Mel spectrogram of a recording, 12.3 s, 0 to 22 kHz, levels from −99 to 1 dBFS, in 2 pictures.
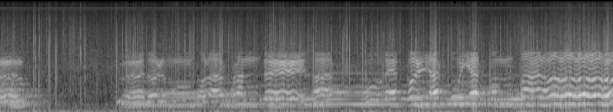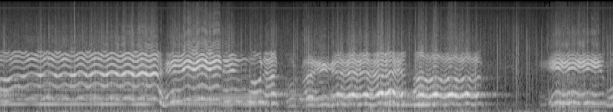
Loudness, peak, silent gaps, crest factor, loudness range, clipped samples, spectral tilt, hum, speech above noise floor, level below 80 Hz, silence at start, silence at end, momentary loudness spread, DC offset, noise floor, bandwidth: -22 LUFS; -4 dBFS; none; 18 dB; 12 LU; under 0.1%; -2.5 dB/octave; none; 22 dB; -50 dBFS; 0 s; 0 s; 16 LU; under 0.1%; -46 dBFS; over 20 kHz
